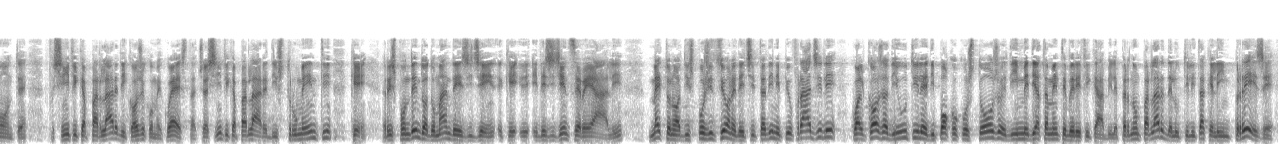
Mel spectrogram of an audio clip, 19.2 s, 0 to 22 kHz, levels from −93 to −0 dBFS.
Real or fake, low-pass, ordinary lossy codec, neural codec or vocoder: real; 7.2 kHz; none; none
